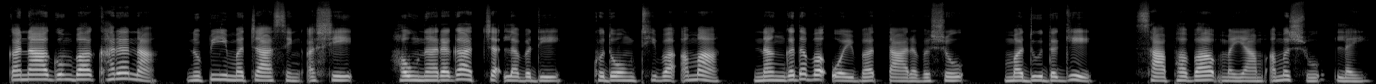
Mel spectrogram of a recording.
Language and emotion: Manipuri, neutral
